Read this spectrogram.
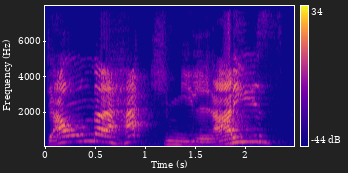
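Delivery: loud, slow, high booming toast; hammed-up pirate roar; pirate yell. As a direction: bellow it, fist pounding the table. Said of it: "pounded his fist on the table and yelled".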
